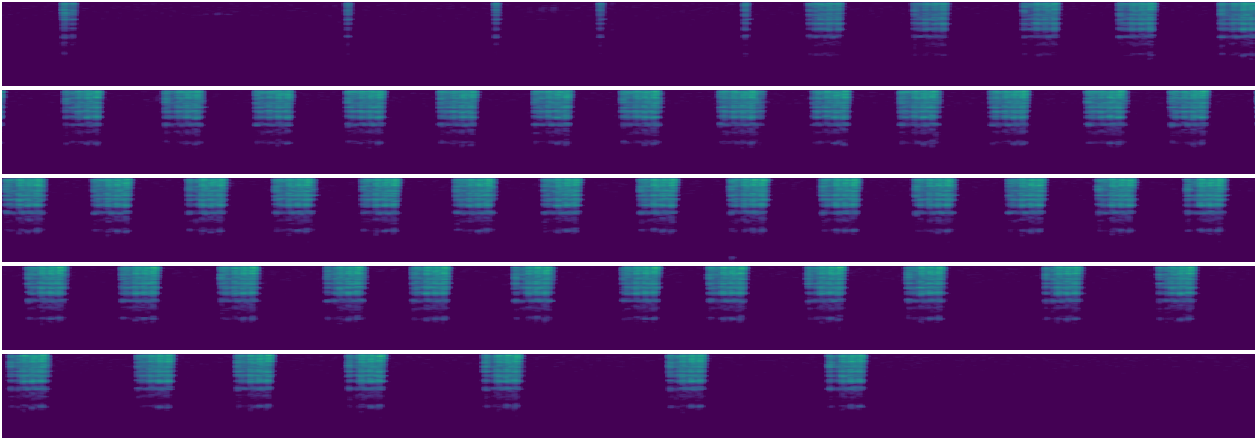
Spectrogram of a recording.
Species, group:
Metrioptera brachyptera, Orthoptera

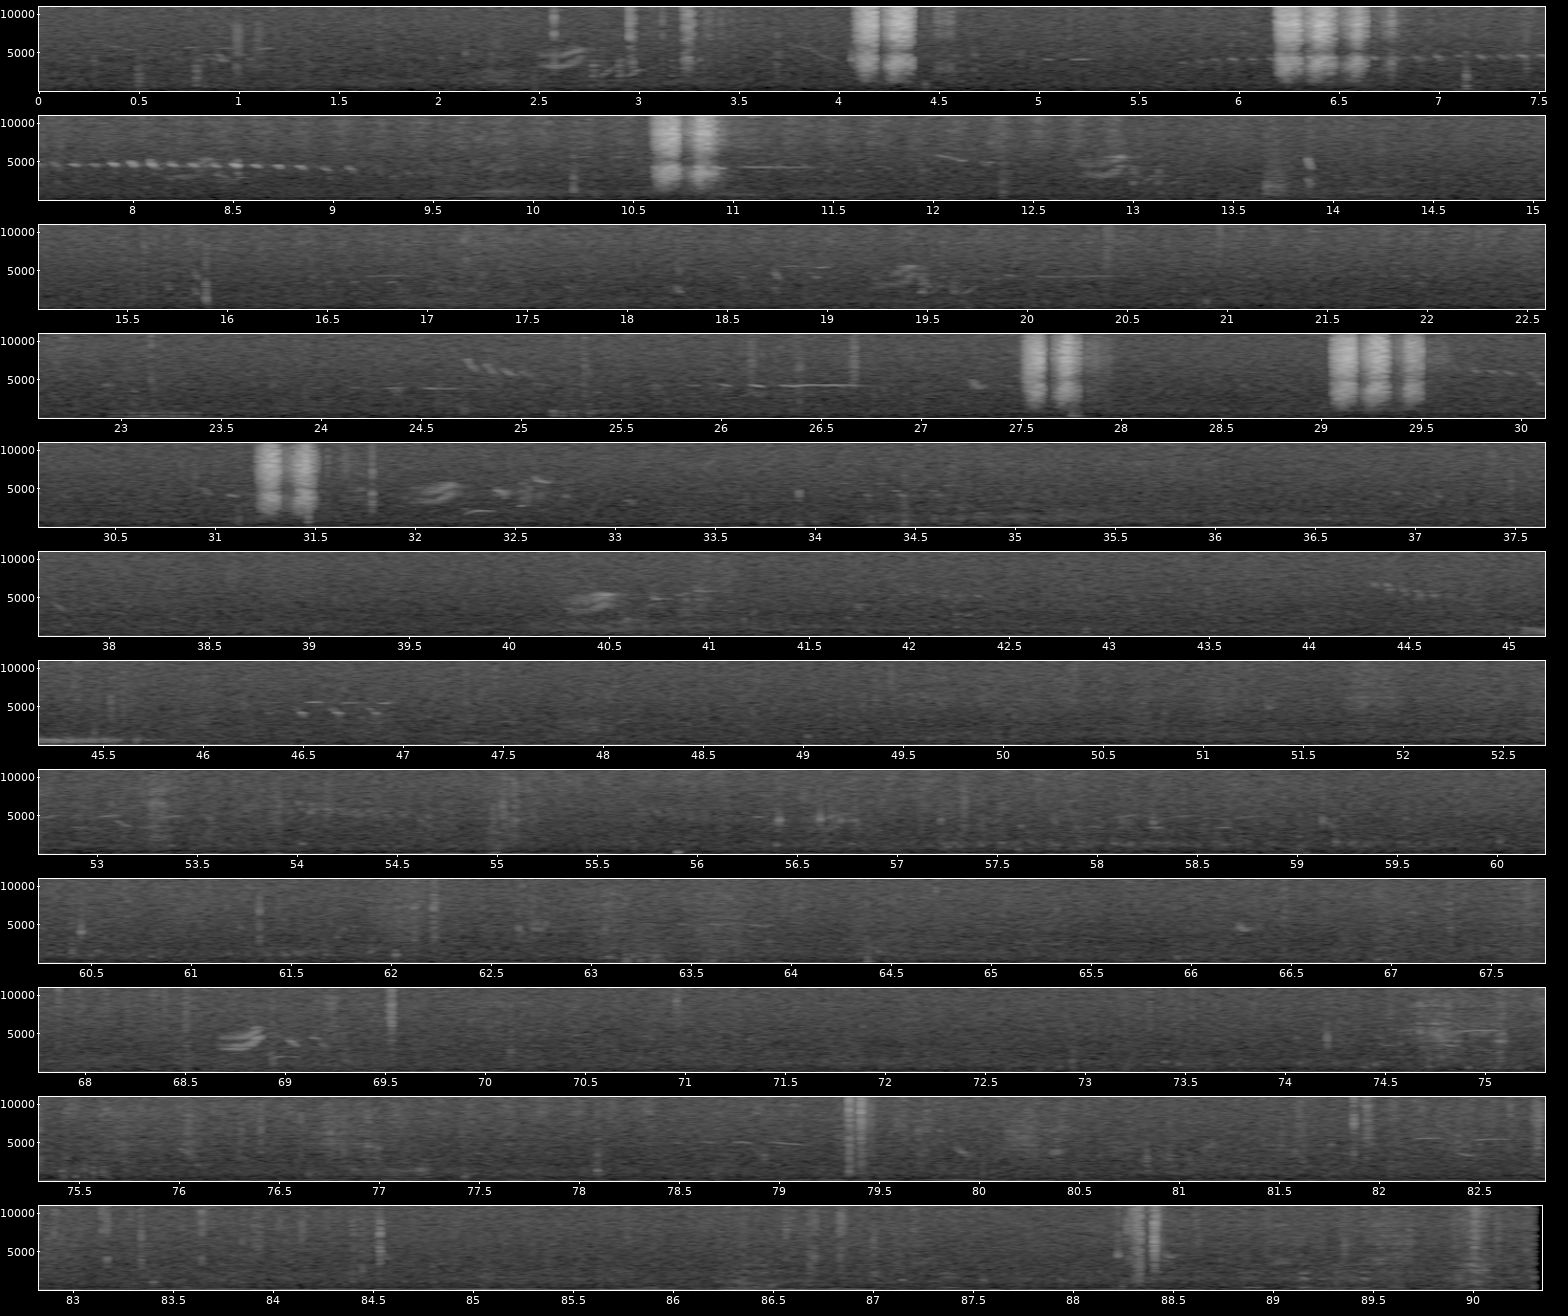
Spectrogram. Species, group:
Chorthippus vagans, Orthoptera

